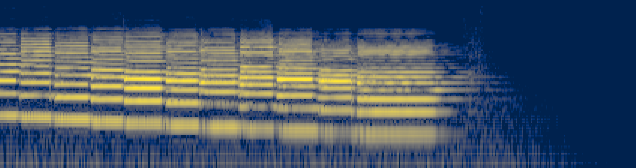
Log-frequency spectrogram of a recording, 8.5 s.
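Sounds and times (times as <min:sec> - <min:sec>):
oboe: 0:00.0 - 0:06.5.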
